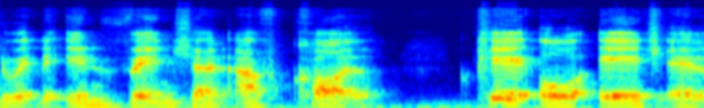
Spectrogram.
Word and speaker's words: kohl: Kohl. How you pronounce it? Kohl, I say kohl.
